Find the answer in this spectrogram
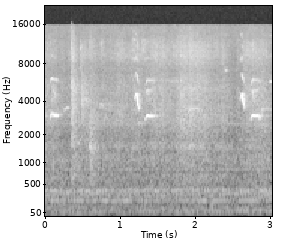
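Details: American goldfinch near a nesting tree where two chicks remain, a mother bird visiting and feeding one of them; thin high notes, each a quick upward sweep followed by a short level tone, repeated about every 1.3 seconds against faint steady background hum.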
